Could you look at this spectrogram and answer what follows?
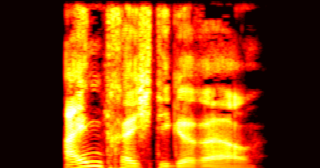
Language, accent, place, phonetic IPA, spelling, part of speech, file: German, Germany, Berlin, [ˈaɪ̯nˌtʁɛçtɪɡəʁɐ], einträchtigerer, adjective, De-einträchtigerer.ogg
- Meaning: inflection of einträchtig: 1. strong/mixed nominative masculine singular comparative degree 2. strong genitive/dative feminine singular comparative degree 3. strong genitive plural comparative degree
